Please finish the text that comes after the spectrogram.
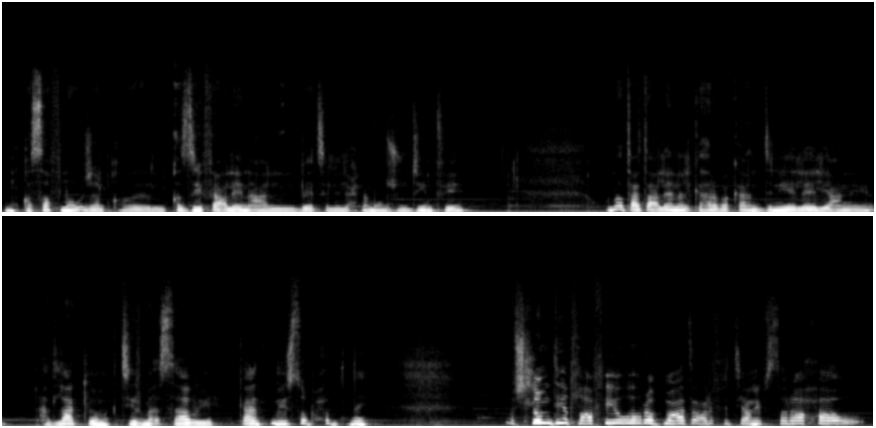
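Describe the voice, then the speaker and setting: A Syrian woman interviewed in a TV report, careful and slow in English, her first language Arabic. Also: high voice, level tone, warm tone, husky. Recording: TV report with music underneath.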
